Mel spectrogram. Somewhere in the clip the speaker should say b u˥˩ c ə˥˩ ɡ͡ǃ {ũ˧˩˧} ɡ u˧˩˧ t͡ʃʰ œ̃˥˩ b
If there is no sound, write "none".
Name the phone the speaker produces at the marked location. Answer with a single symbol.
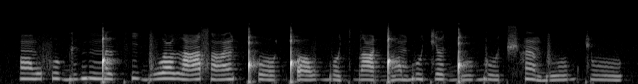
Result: u˧˩˧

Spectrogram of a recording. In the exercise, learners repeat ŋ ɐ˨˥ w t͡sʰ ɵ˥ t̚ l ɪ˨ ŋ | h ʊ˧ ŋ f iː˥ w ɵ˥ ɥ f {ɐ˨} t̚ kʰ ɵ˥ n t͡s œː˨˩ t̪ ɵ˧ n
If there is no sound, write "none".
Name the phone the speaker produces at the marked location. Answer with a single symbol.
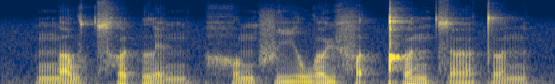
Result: ɐ˧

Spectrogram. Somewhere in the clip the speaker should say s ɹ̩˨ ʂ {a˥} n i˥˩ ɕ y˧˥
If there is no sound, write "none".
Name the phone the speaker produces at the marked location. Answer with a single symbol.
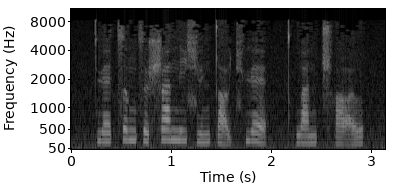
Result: a˥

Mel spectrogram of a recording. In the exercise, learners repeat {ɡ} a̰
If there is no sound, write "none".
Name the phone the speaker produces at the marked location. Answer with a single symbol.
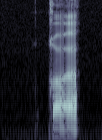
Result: q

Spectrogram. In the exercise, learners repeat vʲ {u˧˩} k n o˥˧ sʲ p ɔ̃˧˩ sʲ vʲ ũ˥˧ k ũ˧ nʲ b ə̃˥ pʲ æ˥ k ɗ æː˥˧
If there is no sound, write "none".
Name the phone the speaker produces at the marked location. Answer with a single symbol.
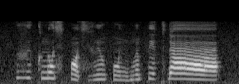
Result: u˥˧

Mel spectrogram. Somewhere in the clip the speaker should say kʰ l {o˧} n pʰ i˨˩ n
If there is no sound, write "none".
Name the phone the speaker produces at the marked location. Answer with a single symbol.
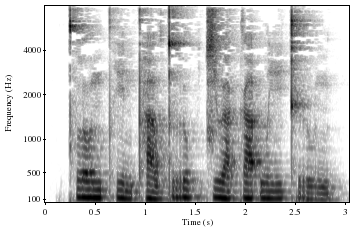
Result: o˧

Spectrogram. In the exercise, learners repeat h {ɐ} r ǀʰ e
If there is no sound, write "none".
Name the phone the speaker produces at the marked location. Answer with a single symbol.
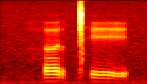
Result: ɐ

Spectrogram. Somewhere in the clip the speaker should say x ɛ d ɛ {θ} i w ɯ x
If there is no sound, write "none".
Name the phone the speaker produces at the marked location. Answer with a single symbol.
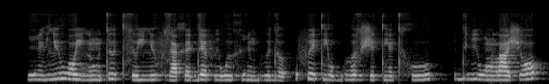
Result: f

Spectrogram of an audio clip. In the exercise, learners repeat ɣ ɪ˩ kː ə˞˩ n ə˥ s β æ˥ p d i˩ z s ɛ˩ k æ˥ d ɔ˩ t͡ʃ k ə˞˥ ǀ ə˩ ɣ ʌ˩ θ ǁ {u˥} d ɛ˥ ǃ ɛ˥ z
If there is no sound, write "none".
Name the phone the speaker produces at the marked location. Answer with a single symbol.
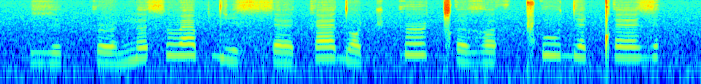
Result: u˥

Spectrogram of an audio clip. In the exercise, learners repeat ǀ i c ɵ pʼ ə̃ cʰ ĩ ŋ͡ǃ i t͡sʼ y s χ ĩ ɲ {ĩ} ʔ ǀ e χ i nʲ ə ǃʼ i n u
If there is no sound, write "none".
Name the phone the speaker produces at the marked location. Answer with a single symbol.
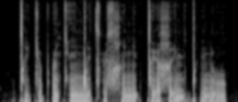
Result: ĩ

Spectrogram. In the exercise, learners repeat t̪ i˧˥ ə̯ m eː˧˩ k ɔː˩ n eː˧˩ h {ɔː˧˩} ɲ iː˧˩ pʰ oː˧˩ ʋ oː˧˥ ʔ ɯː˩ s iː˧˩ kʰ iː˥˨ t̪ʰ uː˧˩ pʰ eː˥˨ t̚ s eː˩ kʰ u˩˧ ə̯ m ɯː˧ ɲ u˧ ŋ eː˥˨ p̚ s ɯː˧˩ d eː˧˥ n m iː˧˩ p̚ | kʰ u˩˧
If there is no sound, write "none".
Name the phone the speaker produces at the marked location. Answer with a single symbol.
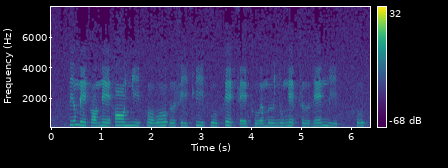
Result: ɔː˧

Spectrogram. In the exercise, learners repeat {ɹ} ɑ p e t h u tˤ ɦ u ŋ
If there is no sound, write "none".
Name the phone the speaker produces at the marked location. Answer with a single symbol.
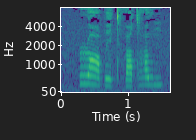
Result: ɹ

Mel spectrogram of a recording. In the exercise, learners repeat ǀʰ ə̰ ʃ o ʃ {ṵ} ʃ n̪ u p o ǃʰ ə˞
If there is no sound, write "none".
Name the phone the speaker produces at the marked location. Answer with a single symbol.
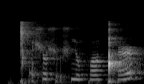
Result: ṵ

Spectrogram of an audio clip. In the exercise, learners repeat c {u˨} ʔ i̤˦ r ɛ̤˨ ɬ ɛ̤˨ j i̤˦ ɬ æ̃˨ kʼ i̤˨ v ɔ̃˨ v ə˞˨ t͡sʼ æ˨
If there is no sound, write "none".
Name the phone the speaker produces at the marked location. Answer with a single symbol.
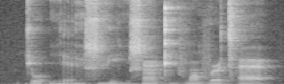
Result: u˦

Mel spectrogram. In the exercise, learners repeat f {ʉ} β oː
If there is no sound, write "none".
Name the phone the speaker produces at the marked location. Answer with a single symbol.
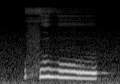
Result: ʊ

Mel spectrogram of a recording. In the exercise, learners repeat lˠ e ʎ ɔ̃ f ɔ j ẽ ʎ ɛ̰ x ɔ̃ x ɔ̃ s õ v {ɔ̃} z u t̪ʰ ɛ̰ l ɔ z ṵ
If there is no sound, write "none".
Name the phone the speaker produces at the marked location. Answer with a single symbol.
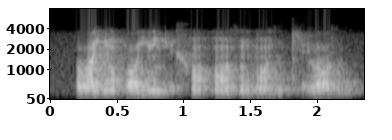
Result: ɔ̃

